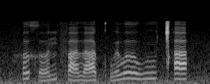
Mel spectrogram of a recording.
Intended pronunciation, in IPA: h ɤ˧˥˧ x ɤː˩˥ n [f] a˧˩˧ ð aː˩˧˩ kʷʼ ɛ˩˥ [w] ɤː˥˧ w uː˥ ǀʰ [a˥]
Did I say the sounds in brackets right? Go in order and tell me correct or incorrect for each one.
correct, incorrect, correct

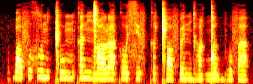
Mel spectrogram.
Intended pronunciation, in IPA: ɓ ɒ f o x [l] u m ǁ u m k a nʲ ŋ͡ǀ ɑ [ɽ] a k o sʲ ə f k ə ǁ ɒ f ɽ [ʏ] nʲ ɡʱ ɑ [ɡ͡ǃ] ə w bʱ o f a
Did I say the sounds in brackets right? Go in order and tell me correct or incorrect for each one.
correct, incorrect, correct, incorrect

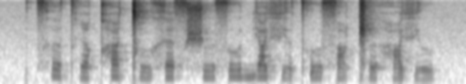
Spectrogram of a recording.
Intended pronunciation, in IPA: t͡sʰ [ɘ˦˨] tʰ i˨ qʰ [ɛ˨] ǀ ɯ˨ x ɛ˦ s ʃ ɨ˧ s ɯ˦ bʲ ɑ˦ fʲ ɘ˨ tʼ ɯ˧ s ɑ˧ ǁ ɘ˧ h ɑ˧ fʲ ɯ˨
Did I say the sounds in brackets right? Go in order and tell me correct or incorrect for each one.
correct, incorrect

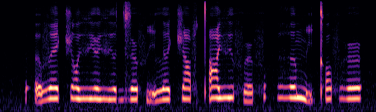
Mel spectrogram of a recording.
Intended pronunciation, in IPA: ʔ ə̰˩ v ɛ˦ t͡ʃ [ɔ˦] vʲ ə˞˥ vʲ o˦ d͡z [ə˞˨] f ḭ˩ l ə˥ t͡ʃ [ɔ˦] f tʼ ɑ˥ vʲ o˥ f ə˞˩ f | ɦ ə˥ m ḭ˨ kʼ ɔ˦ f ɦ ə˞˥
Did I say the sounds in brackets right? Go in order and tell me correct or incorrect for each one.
correct, incorrect, incorrect

